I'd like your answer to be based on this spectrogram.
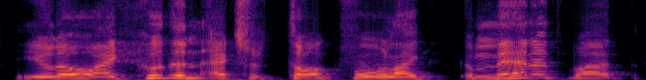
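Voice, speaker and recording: A middle-aged man from Brazil with a Brazilian accent, a native Portuguese speaker, telling his story casually as an interview guest in halting English with repeated words. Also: sits high, gravelly, no room sound, clean studio sound. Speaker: podcast guest, radio station owner.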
